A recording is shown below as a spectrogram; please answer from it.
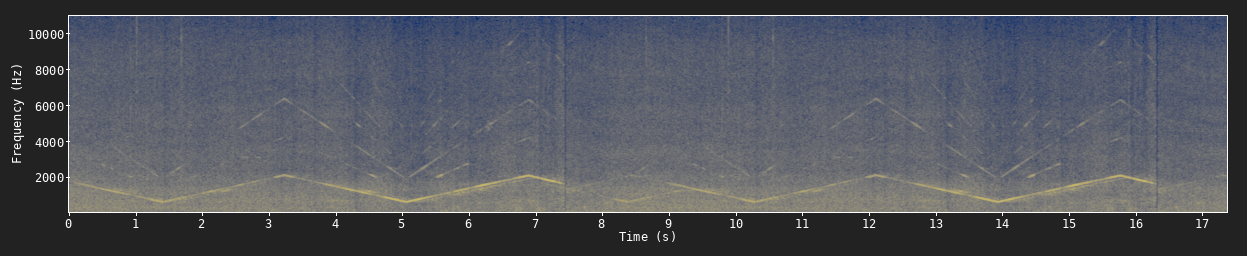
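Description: A siren wailing, its pitch sliding slowly up and down about every three and a half seconds, with a brief break midway, over a steady rush of street and wind noise.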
